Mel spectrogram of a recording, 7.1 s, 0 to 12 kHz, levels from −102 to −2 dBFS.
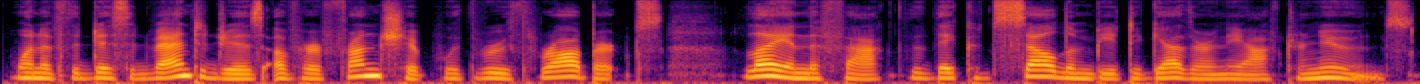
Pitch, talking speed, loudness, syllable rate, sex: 170 Hz, 195 wpm, -21 LUFS, 5.3 syllables/s, female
